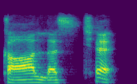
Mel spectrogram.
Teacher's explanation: It's kalaha cha. That visarga is just becoming an ish.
